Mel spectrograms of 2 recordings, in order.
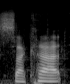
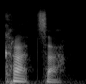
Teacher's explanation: sakrat is very iambic we have this weak strong rhythm going on in the language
